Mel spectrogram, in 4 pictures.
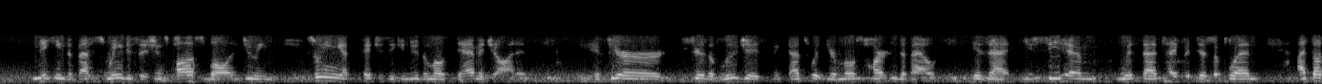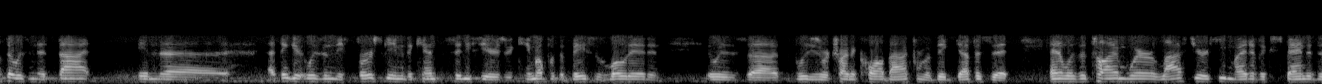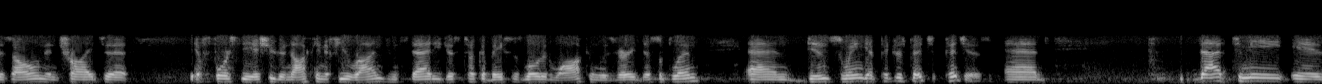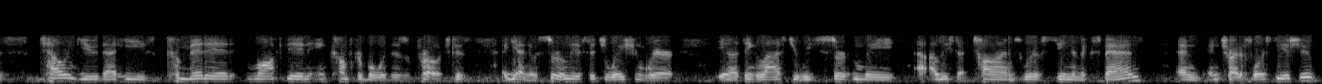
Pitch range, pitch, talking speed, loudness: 120-145 Hz, 130 Hz, 210 wpm, -25 LUFS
